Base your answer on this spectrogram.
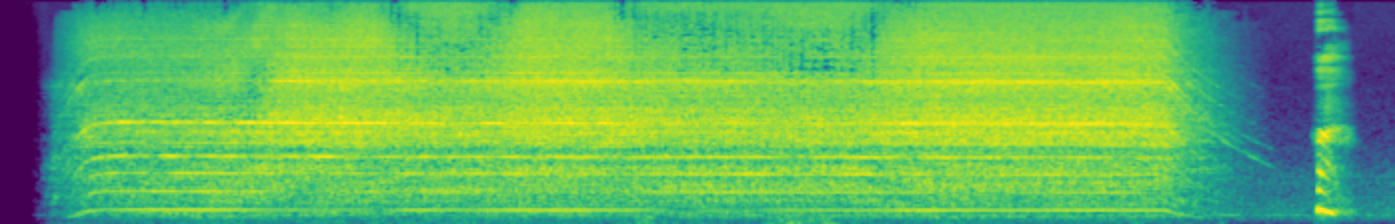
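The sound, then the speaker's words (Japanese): A hair dryer blows while drying hair, a loud, steady whirring hum that runs for about eleven seconds, then cuts off, followed by one brief sound. “これで乾いたよ。なんだかあんたの髪乾かしてあげるのも久々だね。”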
